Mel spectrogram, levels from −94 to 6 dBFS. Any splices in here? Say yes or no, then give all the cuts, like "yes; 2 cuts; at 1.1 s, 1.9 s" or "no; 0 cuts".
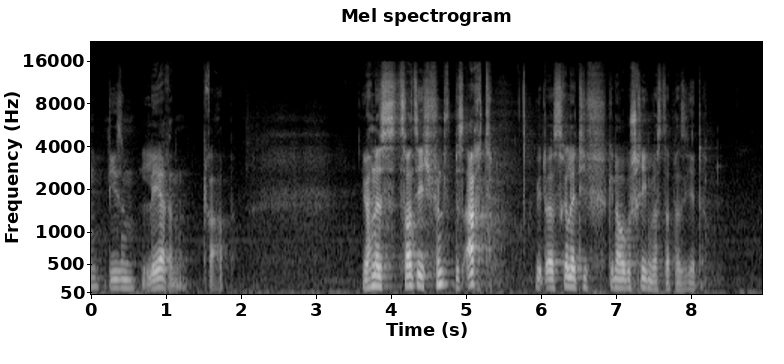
no; 0 cuts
